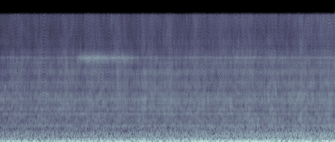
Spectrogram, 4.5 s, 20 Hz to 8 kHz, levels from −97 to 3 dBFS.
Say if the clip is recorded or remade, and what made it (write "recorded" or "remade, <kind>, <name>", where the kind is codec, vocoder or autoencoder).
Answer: remade, vocoder, Vocos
